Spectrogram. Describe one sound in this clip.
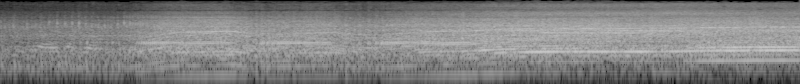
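A motorbike engine approaches and revs, its pitch rising and falling.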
